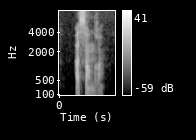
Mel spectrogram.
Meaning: to ascend
- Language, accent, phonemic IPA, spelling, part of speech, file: French, France, /a.sɑ̃dʁ/, ascendre, verb, LL-Q150 (fra)-ascendre.wav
